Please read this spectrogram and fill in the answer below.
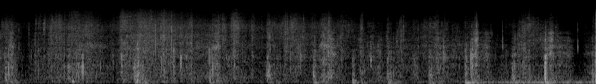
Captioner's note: footsteps crunching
